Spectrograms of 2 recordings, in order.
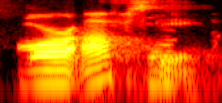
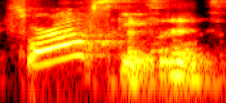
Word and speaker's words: Swarovski: Swarovski. Hey, you just said it. Swarovski? Really? Swarovski.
